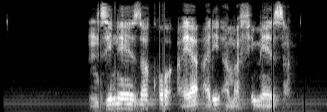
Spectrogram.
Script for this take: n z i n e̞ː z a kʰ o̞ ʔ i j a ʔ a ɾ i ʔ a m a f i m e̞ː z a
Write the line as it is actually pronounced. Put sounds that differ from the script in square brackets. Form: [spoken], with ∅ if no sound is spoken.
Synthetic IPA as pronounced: n z i n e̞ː z a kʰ o̞ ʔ [a] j a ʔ a ɾ i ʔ a m a f i m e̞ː z a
